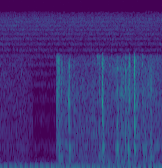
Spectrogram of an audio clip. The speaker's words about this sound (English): What are you doing back there? What are you doing? Are you shuffling papers?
